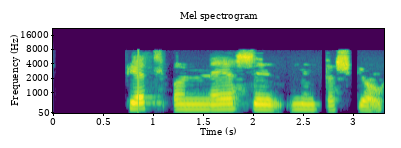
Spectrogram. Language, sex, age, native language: Icelandic, female, 9, Icelandic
